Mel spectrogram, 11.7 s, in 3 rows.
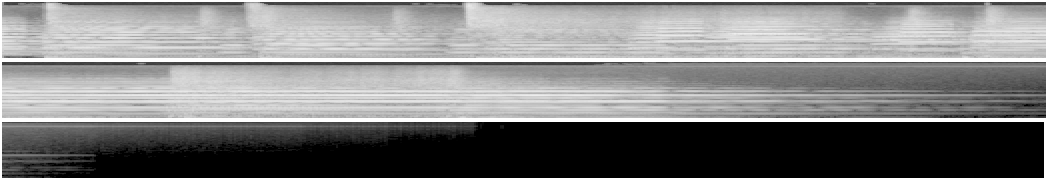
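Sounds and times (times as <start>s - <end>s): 
percussion: 0.2s - 6.7s
metallic sounds: 0.3s - 5.5s.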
